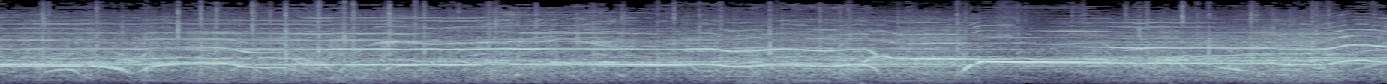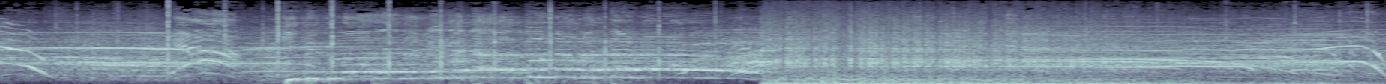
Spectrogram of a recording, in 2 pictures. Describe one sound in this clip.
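A young man sings into a microphone over loud loudspeakers in a large echoing hall.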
